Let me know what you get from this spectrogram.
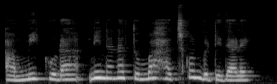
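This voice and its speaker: A woman's voice: fairly high pitch, dark tone, slightly rough. A woman voicing a young girl who speaks in a downcast voice in a told story. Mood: sad. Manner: downcast, quick. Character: young girl, sad and pleading.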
